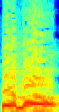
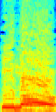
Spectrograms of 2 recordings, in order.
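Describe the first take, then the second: First: The first vowel is an open a sound. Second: The first vowel is a closed e sound. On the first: The speaker calls it right. "আমরা বলি" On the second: The speaker calls it wrong. "বলি না"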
